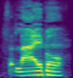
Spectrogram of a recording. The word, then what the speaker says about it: libel: insanely all damn it libel it's the Bibble no he's right it's the Bibble not the Buddy change enunciation later liable rhymes with Bible all right here we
